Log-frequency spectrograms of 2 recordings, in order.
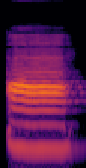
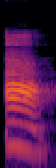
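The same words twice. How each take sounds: First: The vowel is long, as in car. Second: The vowel is short, as in cat. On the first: "the long vowel sound of the letter A" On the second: "The short vowel sound A"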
